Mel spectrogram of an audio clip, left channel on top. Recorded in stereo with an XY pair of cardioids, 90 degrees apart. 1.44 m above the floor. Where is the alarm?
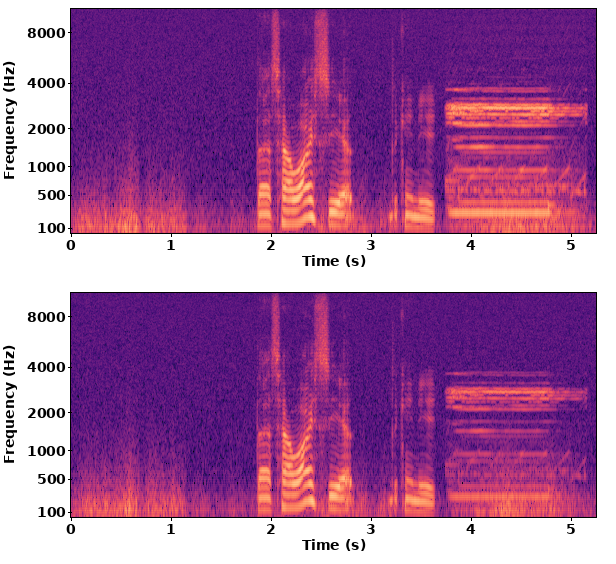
70° left.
